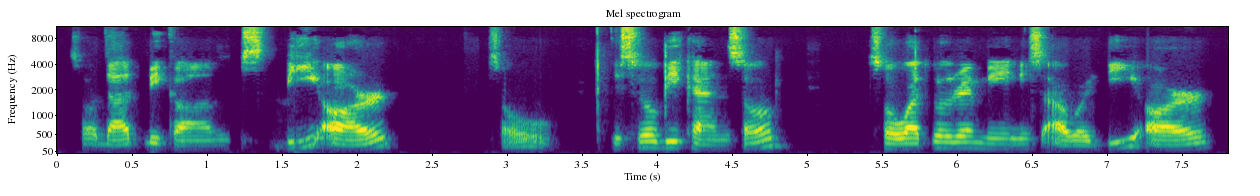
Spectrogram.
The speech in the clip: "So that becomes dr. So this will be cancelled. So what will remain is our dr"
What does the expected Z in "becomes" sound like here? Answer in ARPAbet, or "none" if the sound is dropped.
S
